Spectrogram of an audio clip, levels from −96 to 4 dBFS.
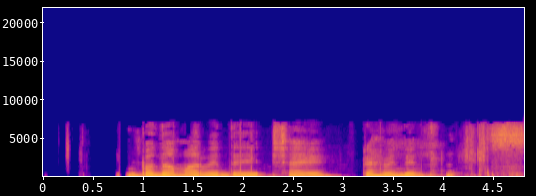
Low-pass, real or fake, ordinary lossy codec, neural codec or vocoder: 7.2 kHz; real; MP3, 32 kbps; none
